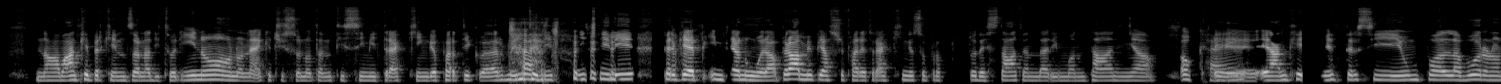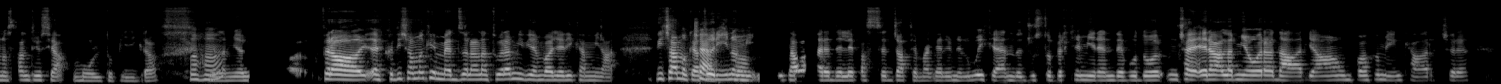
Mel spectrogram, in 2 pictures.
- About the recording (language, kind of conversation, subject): Italian, podcast, Quali pratiche essenziali consiglieresti a chi vive in città ma vuole portare più natura nella vita di tutti i giorni?
- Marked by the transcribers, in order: laughing while speaking: "particolarmente difficili"; laughing while speaking: "Certo"; laugh; tapping; distorted speech; stressed: "molto"; unintelligible speech; other background noise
